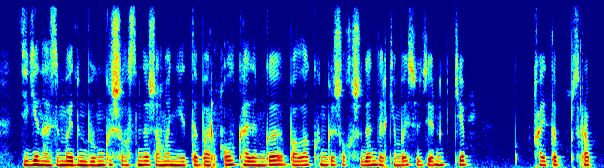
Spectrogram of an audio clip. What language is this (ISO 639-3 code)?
kaz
